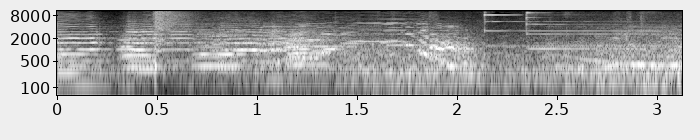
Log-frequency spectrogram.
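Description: A brass band plays a loud held chord that stops.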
